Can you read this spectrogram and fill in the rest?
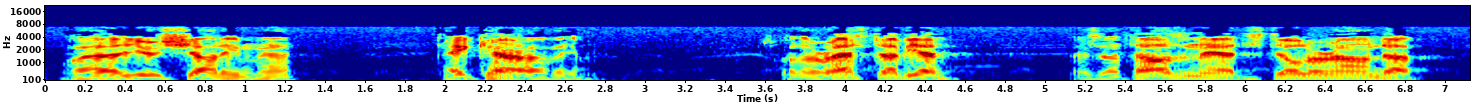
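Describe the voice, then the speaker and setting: An actor playing a hard, commanding cattle boss with an American accent and a clipped, stern manner in a 1940s radio western. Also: male voice, mid-range voice, unhurried, lightly acted. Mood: hard resolve. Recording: dull old 1940s radio broadcast.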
